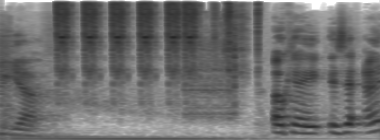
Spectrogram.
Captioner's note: camera shudders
